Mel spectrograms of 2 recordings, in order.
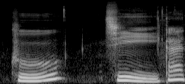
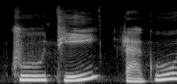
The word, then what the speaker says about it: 굳이: 소리인 즈로 바뀌는 경우예요 굳이라는 말을 볼게요 먼저 구의 소리를 합해서 굿이라고 읽고 여기 디귿 받침과이 모음이 만나면 디귿 받침이지 소리인 즈로 바뀌면서 구지가 돼요 이응 자리에 디귿이 올라가서 구디라고 읽지 않아요 구지 예문을 읽어 볼게요 굳이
